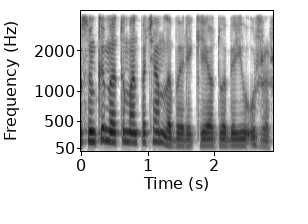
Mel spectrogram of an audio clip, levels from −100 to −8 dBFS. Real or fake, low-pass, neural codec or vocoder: real; 3.6 kHz; none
